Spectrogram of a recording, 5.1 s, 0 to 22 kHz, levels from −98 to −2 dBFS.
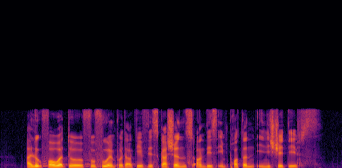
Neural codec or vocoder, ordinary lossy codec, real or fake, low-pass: none; none; real; none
